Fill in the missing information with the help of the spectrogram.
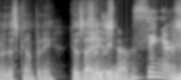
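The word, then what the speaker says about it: Czinger: pronounce the name of this company CU I Zinger you say the C I just say Zing see Zinger just so it's clear that everyone knows what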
